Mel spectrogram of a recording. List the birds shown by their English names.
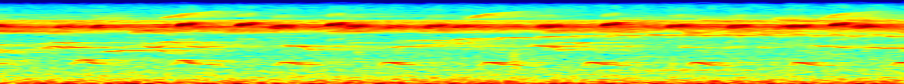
Long-billed Woodcreeper, Black-tailed Trogon, Hauxwell's Thrush, Paradise Tanager, Dusky-throated Antshrike, Gray-fronted Dove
